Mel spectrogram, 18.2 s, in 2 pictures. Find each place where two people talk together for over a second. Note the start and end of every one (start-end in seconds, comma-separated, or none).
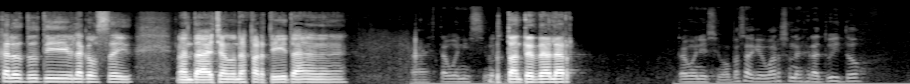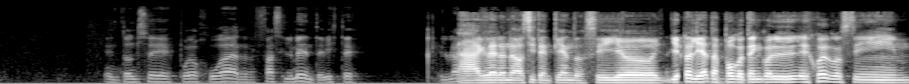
15.2-16.6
